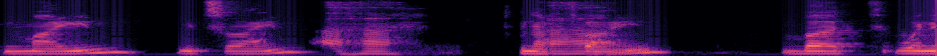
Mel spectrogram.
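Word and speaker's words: מצרים: Like how do you say the word Amitzrim. Mitzrayim? Yeah, right. Mitzrayim. Yeah, I mean Mitzrim. Mitzrayim, you're right.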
